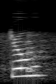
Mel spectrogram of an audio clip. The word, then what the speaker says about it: 中: 中 Zhong.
